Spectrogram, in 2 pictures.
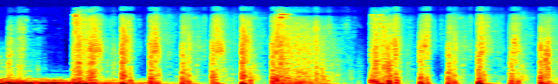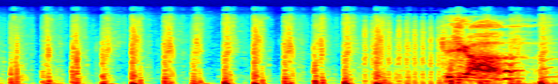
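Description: Footsteps tap steadily at a brisk pace.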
